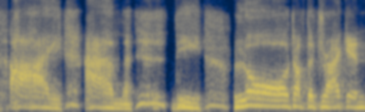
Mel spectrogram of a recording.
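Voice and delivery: slow, grandiose kobold proclamation; self-important monster, drawing out each title; crazed kobold. Acted. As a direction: declaim like a deranged little dragon lord. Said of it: "foam around his mouth and snout, and he goes".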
